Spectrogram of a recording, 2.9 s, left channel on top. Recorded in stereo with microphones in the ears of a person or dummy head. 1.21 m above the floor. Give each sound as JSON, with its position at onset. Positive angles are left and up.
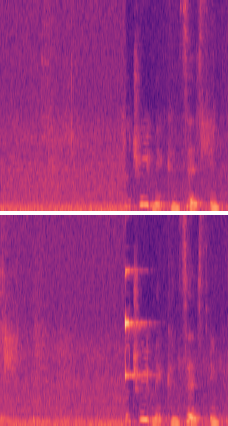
{"t": 1.6, "sound": "a woman speaking", "side_deg": -20, "distance_m": 0.6}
